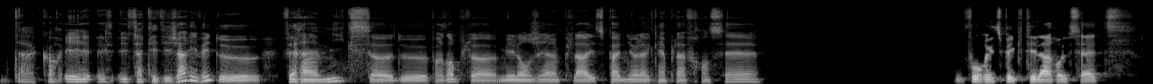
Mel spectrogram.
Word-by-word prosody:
D'accord 105 +2 -6
et 125 -2 +2 0.2
et 120 +1 -7
et - - -1
ça 115 -1 -3
t'est 110 0 -4
déjà 100 +9 +2
arrivé 175 -1 +2
de 95 - +1 0.2
faire 115 -2 +2
un 105 -1 +4
mix, 125 +1 -1
heu, 105 -2 +2
de, 100 0 -2
par 100 - -5
exemple, 115 -1 -3
heu, 95 -1 0
mélanger 105 +1 -1
un 105 -1 -1
plat 100 0 -1
espagnol 105 +1 -2
avec 100 -2 -4
un 95 - -2
plat 95 0 -4
français? 115 +4 -5 2.0
Ou - - -9
faut 110 - +5
respecter 110 +1 +3
la 105 -1 +9
recette? 100 -1 -1
105 Hz, 155 wpm, -25 LUFS, 100-115 Hz, 2.0 s, la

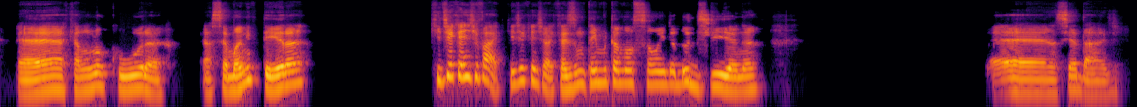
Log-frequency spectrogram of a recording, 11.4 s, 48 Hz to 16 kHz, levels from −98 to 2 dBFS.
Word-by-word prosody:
é 110 +5 +4
aquela 125 -1 -3
loucura, 130 -5 0 0.4
a - - -5
semana 130 +9 +2
inteira. 165 -2 +4 1.2
"Que 210 - -4
dia 245 +5 +3
que 250 - +1
a - - +6
gente 245 0 +2
vai? 215 -3 -1
Que 165 - -7
dia 200 +1 -2
que 200 - -7
gente - - -8
vai?" - - -1
Que 130 - -1
às 130 - +2
vezes 150 - -3
não 170 - -3
tem 175 +2 -1
muita 185 0 -1
noção 175 -2 -4
ainda 165 0 -2
do 175 0 -2
dia, 140 -3 +1
né? 130 +2 -4 2.3
É, 110 -1 0
ansiedade. 105 -3 -6
135 Hz, 160 wpm, -22 LUFS, 120-175 Hz, 2.3 s, a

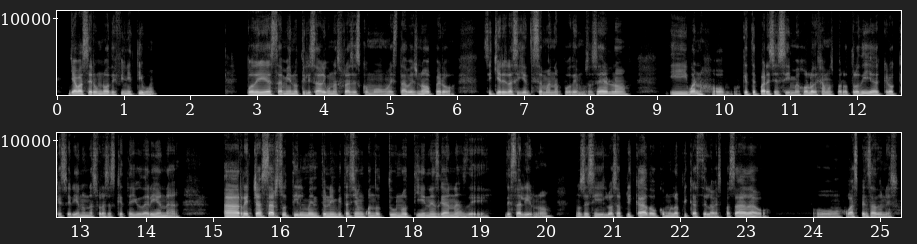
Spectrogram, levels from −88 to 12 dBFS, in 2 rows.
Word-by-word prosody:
ya 110 - +6
va - - +11
a - - -7
ser - - +2
un, 110 - -1
no 110 - +2
definitivo. 120 - -4 1.4
Podrías 120 -1 +4
también 110 0 0
utilizar 110 0 -2
algunas 105 0 -2
frases 100 0 -2
como: 100 0 -8
"Esta 105 +1 -3
vez 105 +2 -1
no, 150 +3 +1
pero 115 -4 -1 0.4
si - - -11
quieres 110 -2 +2
la 110 - +4
siguiente 105 -1 -7
semana 100 -1 -5
podemos 100 +1 -7
hacerlo". 150 +3 +1 0.6
Y 115 0 -4
bueno, 140 -7 +2
o: 135 +5 -6
"¿Qué 135 - +1
te 135 - -1
parece 115 0 +5
si 100 -3 -6
mejor 100 +2 -2
lo - - +5
dejamos 105 -1 -5
para - - -4
otro 115 - +1
día?". 145 -2 +3
Creo 120 - +1
que 130 - -10
serían 120 -1 -5
unas 115 0 -6
frases 115 +2 -4
que 110 - -4
te 110 - -6
ayudarían 115 +2 -2
a 110 +2 -8 0.6
a 145 +1 +9
rechazar 155 +1 +5
sutilmente 145 -1 0
una 140 - +2
invitación 135 +1 +1
cuando 115 -4 -2
tú 125 +3 -4
no 130 +2 +2
tienes 125 -1 -3
ganas 125 +4 -1
de 110 0 -8 0.2
de 100 - -5
salir, 100 -1 +1
¿no? 130 +4 -8 0.3
No 105 - -6
sé 115 +2 -4
si 105 -2 -6
lo 100 - -2
has 105 - -6
aplicado 145 +6 +4
o, - - -6
¿cómo 115 -3 -5
lo 110 - +3
aplicaste - - -2
la - - -2
vez - - -8
pasada? 140 0 +4
O - - -9 0.6
o 100 0 -10
o, - - +1
¿has 110 - 0
pensado 105 -1 0
en 100 0 -6
eso? 95 +1 -13
115 Hz, 190 wpm, -22 LUFS, 105-135 Hz, 1.4 s, va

